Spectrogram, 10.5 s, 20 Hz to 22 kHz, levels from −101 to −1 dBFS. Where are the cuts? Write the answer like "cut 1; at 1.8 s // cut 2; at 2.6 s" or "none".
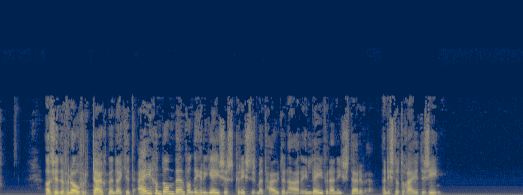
cut 1; at 7.6 s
